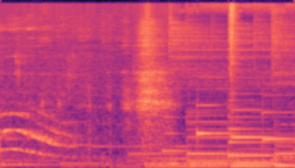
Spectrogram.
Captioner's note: quietly laughing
